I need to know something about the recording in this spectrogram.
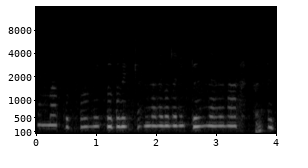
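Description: A woman's voice singing wordless, hum-like notes with no instruments: a string of short and held notes at much the same pitch, separated by brief gaps, with a few quick sliding notes near the end.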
